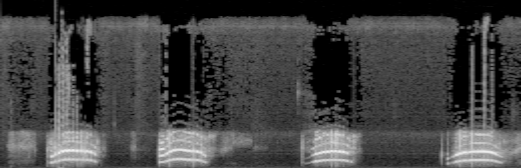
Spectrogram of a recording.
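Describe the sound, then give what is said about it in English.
A person imitates a sandhill crane, giving four loud, rolling, trumpeting calls at a steady pace. Each call rises and falls in pitch, with short silent pauses between them. “I hear you do a pretty good crane as well. Do you want to test that out with us? Oh, yeah, the sandhill cranes.”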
